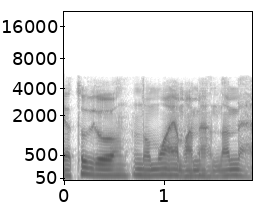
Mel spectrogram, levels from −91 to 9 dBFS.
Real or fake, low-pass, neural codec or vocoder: fake; 5.4 kHz; codec, 16 kHz, 0.8 kbps, ZipCodec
